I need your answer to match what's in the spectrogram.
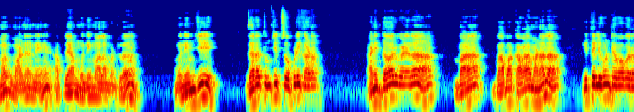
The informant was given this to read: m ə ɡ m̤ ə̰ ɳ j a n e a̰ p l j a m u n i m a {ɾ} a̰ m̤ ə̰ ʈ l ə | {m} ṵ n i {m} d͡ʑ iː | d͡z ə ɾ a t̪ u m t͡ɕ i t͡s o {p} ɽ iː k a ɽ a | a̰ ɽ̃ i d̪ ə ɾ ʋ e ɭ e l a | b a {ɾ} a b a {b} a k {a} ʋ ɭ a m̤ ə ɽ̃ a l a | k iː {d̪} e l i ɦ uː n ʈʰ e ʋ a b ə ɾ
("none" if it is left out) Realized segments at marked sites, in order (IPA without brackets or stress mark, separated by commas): l, m, m, p, ɭ, b, a, t̪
